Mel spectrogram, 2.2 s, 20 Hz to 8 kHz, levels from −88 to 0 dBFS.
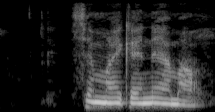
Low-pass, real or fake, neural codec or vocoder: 7.2 kHz; real; none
